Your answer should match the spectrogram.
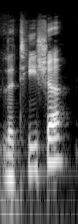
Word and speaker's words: Letitia: Is her name pronounced Letitia? – Letitia? Mm-hmm. – Yeah.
